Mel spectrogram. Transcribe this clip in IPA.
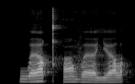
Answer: w ɜ qʰ ɔ̃ v ɜː lʲ ɜ lˠ

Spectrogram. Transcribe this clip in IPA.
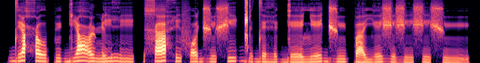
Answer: d̪ ɪ ħ o p y ɡ i ʕ y ɳ i ɦ i | x a h i f ɔ d͡ʒ y ʃ i ɡ͡ǁ ɪ d̪ e ɦ ɪ ɡ e lʲ e d͡ʒ y p a j ɪ ʒ ɪ ʒ i ʃ i ʃ y

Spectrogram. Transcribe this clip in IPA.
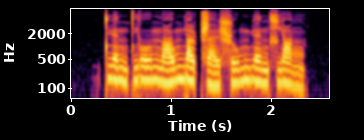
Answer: t̪ ɥ ɛ˥˩ n t̪ j o˥ ʊ̯ n̪ ɑ˧˥ ʊ̯ m j ɑ˧ ʊ̯ ʈ͡ʂ a˨˩ ɪ̯ ʂ u˧˥ m ɥ ɛ˥˧ n ɕ j ɑ˥˩ ŋ

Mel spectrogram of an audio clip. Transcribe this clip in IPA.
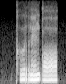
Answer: kʰ ɯ r ẽ ɡ ɒ

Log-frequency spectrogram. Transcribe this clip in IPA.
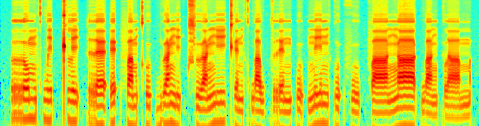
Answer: r o˥˩ m kʰ w i˦˥ t̚ kʰ l i˦˥ ʔ p r ɛː˧ ʔ e˥˩ ʔ f a˧ m kʰ u˨˩ ʔ b ɯ˦˥ a̯ ŋ i˨˩ ʔ t͡ɕʰ ɯ˩˦ a̯ ŋ iː˥˩ kʰ e˨˩ n kʰ w a˨˩ w k r e˩˦ n p u˨˩ ʔ n i˥˩ n k u˦˥ ʔ f uː˨˩ p̚ f aː˧ ŋ aː˥˩ k w a˨˩ ŋ k l a˩˦ m

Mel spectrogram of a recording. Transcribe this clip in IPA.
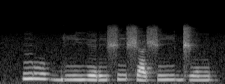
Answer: ŋ uː˦˨ ɡ͡b iː˨ j e˨ ɾ i˨ ʃ i˦ ʃ a˨ ʃ iː˦ d͡ʒ ɪ˦ n

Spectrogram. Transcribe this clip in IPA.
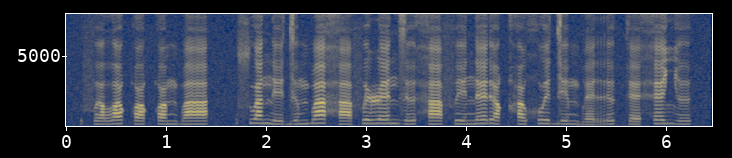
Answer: f ɘ˨ lˠ ɘ˧ qʷ ɘ˨ qʷ ɘ˧ m b a˧ | sʷ a˦ n e˨ d ɘ˧ m b a˦ h a˨ f ɘ˦ ɭ ɛ˦ n z ɘ˧ h a˧ f e˧ n ɛ˦ ɾ ɘ˨˦ qʰ ɘ˧ χʷ e˦ d e˧ m b ɛ˨ r ɘ˦ k ɛ˨ h ɛ˦ ʎ ɘ˧

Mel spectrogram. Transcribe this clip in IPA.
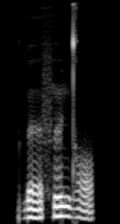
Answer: ɠ œ f œ̃ n d ɔ

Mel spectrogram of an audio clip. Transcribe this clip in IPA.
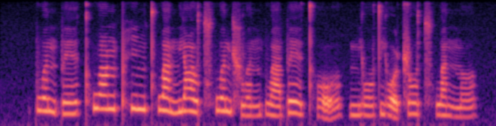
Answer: p w ə˥˩ n p e˧˥ ɪ̯ kʰ w ɑ˥ ŋ pʰ i˥ ŋ t̪ʰ w ä˥˧ n̪ j ɑ˥˧ ʊ̯ t͡sʰ w ə˥˩ n ʂ w ə˧˥ n p w ä˧˥ p e˥˩ ɪ̯ t̪ʰ o̰˨˩˦ ʊ̯ | m j o˧˥ ʊ̯ t̪ j o̰˨˩ ʊ̯ ʈ͡ʂ o˥˧ ʊ̯ t͡sʰ w a˥˩ n n̪ ɤ˧˥

